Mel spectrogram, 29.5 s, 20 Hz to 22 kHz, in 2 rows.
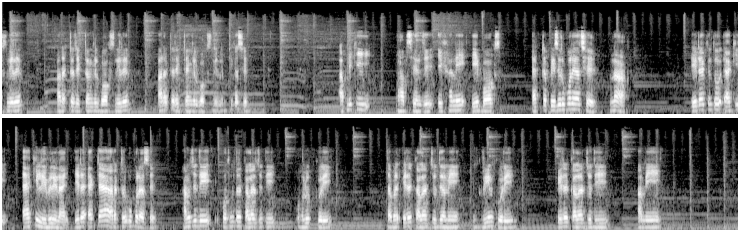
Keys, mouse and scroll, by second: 13.9-19.0 drag, 19.0-29.4 drag.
